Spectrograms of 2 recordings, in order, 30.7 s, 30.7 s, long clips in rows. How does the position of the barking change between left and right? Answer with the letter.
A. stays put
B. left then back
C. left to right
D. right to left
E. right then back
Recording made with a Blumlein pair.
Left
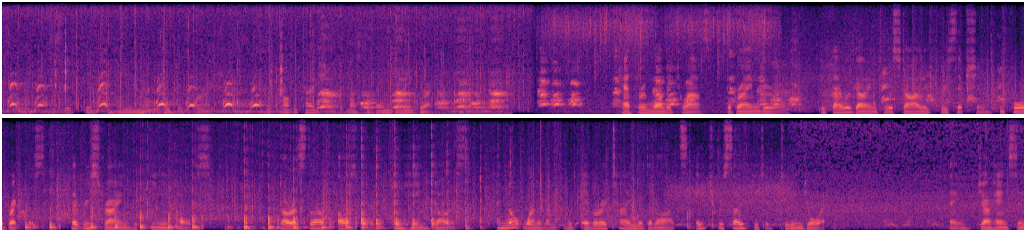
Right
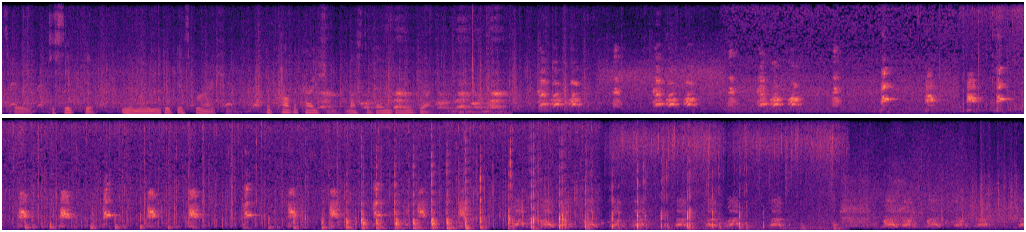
C.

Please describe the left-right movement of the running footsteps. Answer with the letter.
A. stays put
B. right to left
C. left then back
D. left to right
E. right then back
D.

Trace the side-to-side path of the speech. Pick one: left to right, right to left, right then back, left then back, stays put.
right to left.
